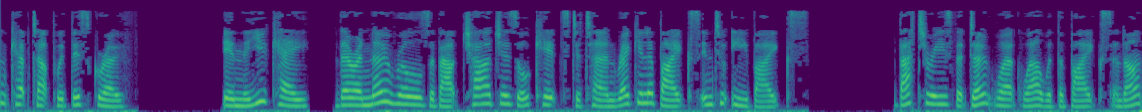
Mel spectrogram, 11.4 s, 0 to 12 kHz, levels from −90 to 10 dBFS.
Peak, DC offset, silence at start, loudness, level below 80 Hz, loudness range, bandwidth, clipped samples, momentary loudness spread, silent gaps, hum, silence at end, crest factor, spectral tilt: -4 dBFS; 0.3%; 0 s; -20 LUFS; -42 dBFS; 4 LU; 8.8 kHz; under 0.1%; 7 LU; 8.78-8.82 s; none; 0 s; 16 dB; -5 dB/octave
